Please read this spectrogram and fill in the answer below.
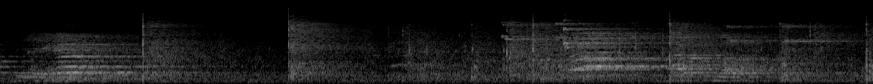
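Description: Badminton rackets striking a shuttlecock in a rally, sharp cracks about every second and a half that ring on in a reverberant hall, with players' voices calling out between the shots.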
